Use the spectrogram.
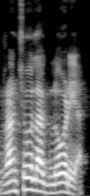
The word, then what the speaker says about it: Rancho La Gloria: about the whole uh what is it called rancho la gloria which by the way that's how you pronounce that but it's cool uh it's it's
